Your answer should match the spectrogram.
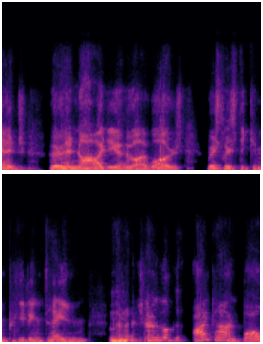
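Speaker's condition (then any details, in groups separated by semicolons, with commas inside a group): Cerebral palsy; from birth; speech impediment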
